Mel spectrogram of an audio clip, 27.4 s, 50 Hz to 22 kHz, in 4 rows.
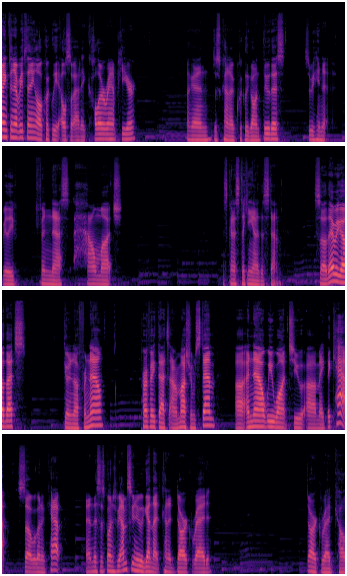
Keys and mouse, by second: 1.2-4.5 shift+drag, 1.4 shift+a, 4.9-16.7 middle drag, 19.3 middle click, 20.7-22.9 middle drag, 22.9-27.4 right drag.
